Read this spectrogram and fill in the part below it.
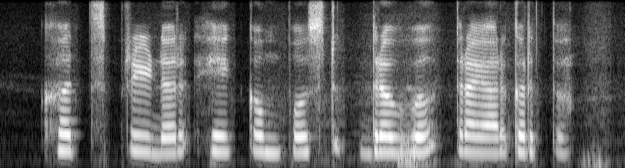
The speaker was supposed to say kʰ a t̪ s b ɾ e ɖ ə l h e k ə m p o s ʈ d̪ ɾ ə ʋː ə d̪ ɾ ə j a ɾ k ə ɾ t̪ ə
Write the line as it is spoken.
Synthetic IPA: kʰ ə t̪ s p ɾ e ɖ ə ɾ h e k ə m p o s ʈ d̪ ɾ ə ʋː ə t̪ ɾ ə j a ɾ k ə ɾ t̪ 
